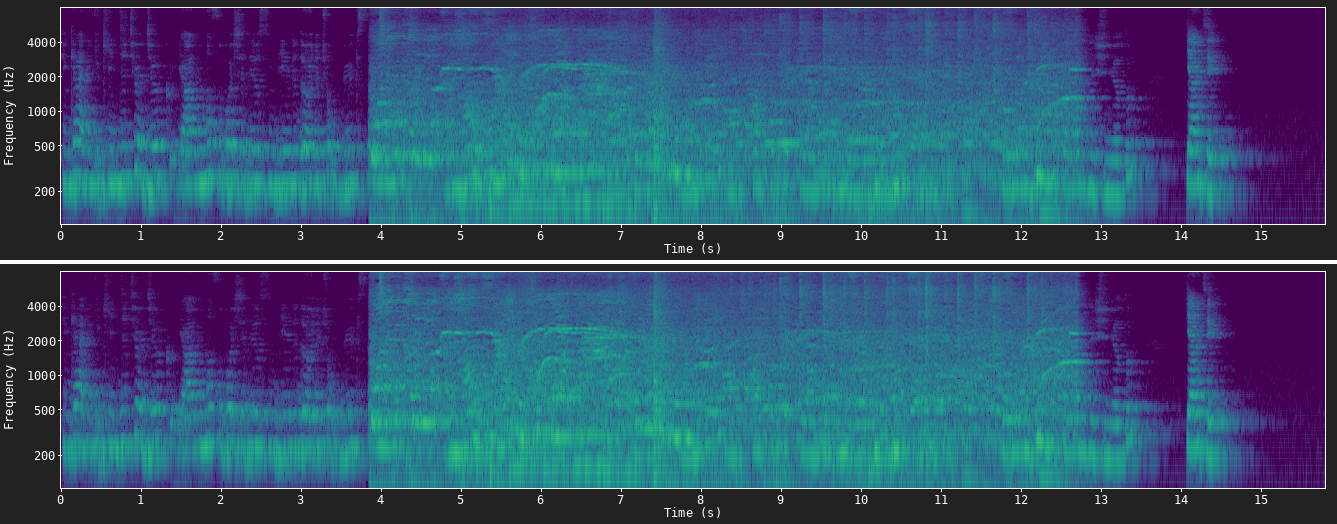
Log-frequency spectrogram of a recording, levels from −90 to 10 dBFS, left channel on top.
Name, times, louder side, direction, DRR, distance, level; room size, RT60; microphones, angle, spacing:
voice 1, 0.0-4.4 4.8-6.3, left 1 dB, 50° left, -2 dB, 3.3 m, -36 dB
sound 1, 3.8-12.7, right 3 dB, 40° right, 0.9 m, -31 dB
voice 2, 6.8-7.4 7.7-11.2 11.7-13.4 14.1-14.4, right 1 dB, 10° right, -1 dB, 1.0 m, -37 dB
9.6 x 5.5 x 6.6 m, 0.82 s
head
